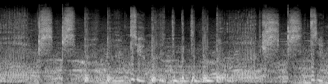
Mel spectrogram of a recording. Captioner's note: beatboxing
